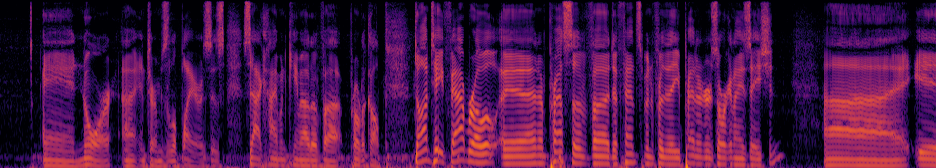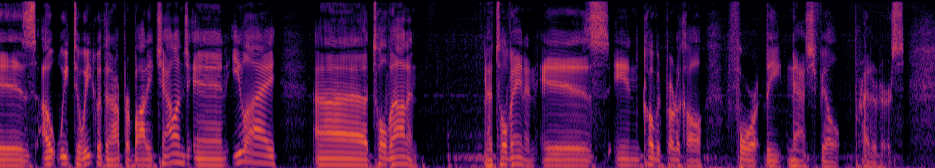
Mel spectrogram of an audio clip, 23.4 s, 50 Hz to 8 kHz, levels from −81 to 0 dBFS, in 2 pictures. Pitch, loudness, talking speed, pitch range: 105 Hz, -31 LUFS, 130 wpm, 95-125 Hz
